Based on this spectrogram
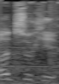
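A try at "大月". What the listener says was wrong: Non, ça s'appelle Otsuki. On ne prononce pas le U.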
